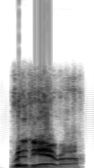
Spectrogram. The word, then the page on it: riviera: British English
